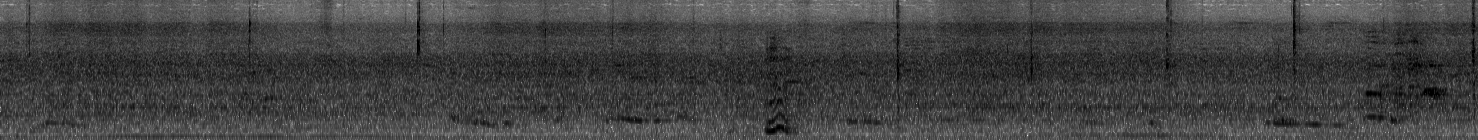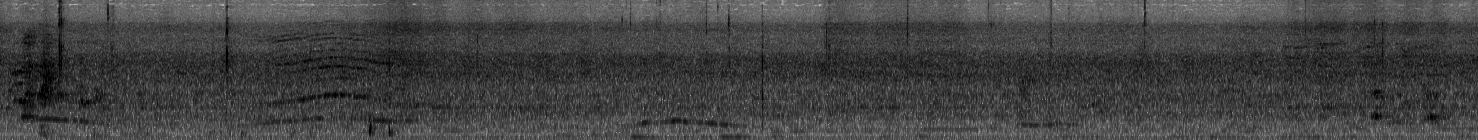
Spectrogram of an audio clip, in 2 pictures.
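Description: Fruit skins crack and snap as they are peeled by hand.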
